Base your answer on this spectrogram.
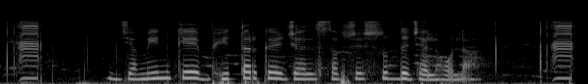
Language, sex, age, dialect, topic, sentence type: Bhojpuri, female, 18-24, Western, agriculture, statement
